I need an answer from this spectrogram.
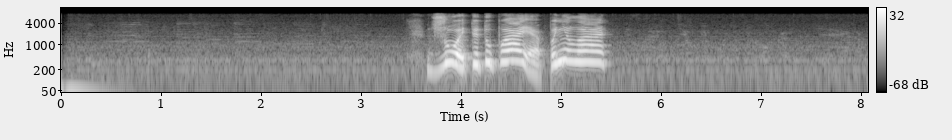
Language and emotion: Russian, angry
